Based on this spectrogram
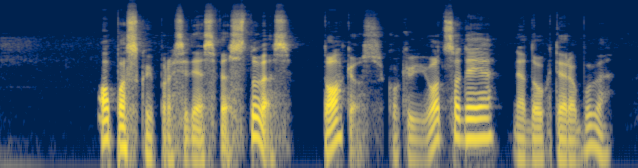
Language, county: Lithuanian, Klaipėda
